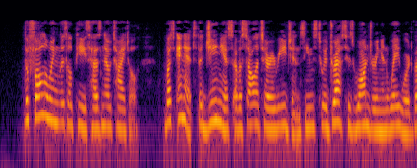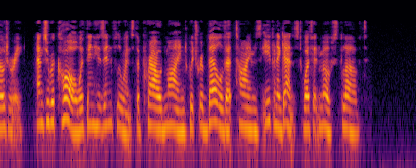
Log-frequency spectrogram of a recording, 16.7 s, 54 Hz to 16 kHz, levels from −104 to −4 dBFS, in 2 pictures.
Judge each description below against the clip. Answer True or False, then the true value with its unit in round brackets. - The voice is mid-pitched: False (210 Hz)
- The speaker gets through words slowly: False (155 wpm)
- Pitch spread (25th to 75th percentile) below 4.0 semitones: True (2.9 semitones)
